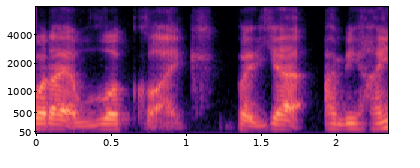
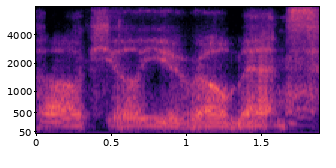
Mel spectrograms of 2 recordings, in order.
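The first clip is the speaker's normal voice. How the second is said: put-on demon voice, much lower, quieter; 4 semitones lower, 10 dB quieter than usual. Performing a line in a scene with a partner, in a demon voice. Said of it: "It's only my demon voice".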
